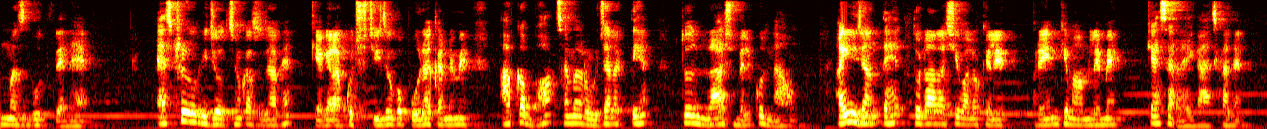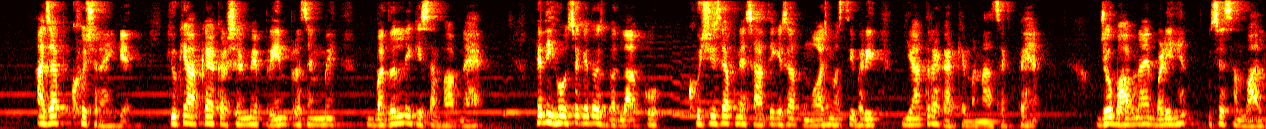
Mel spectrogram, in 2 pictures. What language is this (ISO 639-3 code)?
hin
